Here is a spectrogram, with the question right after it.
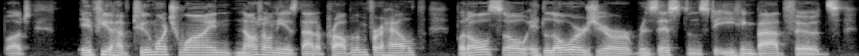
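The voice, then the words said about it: Speaks with a noticeable accent. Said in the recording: “I really love your accent. I could listen to you talk all day.”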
